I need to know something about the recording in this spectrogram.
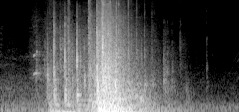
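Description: A door slamming shut: one loud, deep thud about a second in that dies away over about half a second.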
